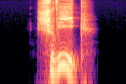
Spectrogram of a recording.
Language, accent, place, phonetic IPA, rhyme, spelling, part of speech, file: German, Germany, Berlin, [ʃviːk], -iːk, schwieg, verb, De-schwieg.ogg
- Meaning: first/third-person singular preterite of schweigen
